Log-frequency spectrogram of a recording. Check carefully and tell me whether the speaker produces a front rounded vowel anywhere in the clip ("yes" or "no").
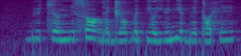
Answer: yes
